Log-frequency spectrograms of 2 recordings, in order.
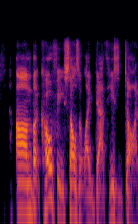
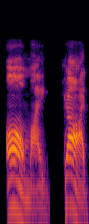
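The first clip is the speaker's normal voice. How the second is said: awed; 4 semitones lower, 8 dB louder, much slower than usual. Real, not acted. Awed by the street fight.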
